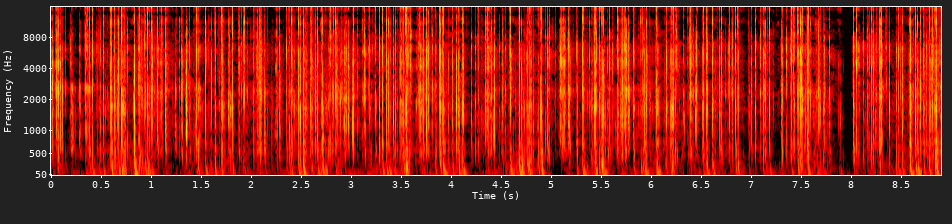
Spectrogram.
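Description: Long nails rapidly tap and scratch the back of a handheld iPhone in a clear plastic gummy bear case. The result is a dense run of dry, bright clicks and scratchy rasps with almost no low end. Each tap stops almost instantly, with only brief gaps between bursts.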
